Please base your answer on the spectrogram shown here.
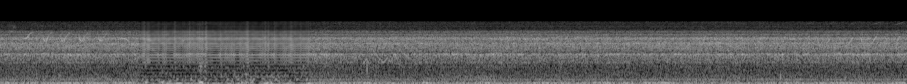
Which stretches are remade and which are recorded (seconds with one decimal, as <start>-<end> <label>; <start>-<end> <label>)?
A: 0.0-1.4 recorded; 1.4-3.1 remade; 3.1-9.1 recorded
